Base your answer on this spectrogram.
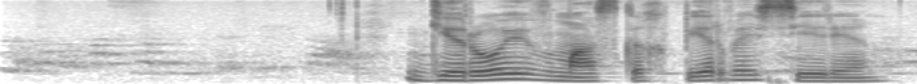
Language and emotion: Russian, neutral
